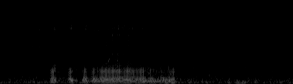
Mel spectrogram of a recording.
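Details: Snoring: one rattling, fluttering snore on the in-breath, then quiet breathing.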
